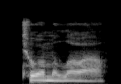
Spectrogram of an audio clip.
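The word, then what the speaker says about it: Tuimoloau: When Ohio State came back, drove down the field, and then JT, Tua Malaya. I never know how to pronounce it. JT Tua? – Tua Maloau.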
